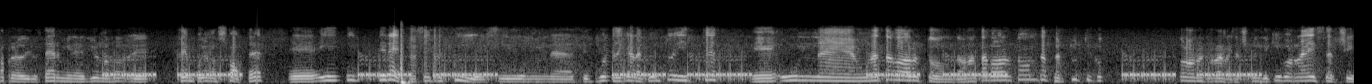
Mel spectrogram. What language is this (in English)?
Italian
